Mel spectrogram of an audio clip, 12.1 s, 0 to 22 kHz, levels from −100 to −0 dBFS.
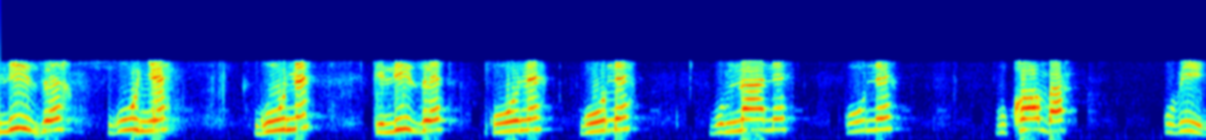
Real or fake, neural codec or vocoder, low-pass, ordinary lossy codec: real; none; 3.6 kHz; none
